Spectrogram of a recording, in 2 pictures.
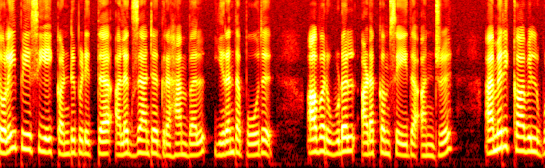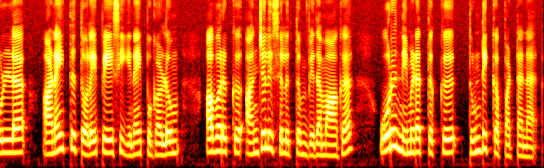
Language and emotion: Tamil, neutral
